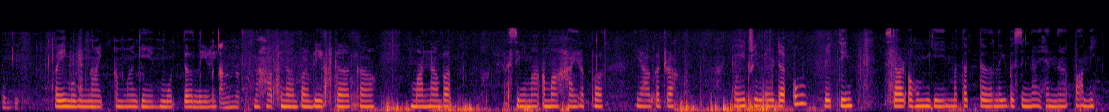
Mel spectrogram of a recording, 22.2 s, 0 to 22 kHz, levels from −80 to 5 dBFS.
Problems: none marked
